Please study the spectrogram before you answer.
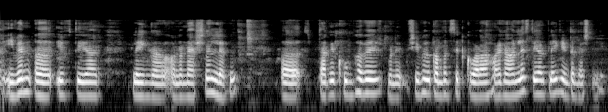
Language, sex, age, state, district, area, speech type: Bengali, male, 18-30, West Bengal, Darjeeling, urban, spontaneous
